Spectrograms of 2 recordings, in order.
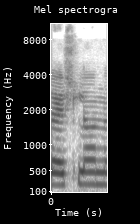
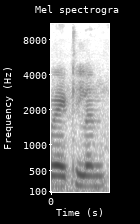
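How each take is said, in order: First: The middle consonant is a 'sh' sound. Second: The middle consonant is a 'k' sound. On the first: "मेरे हिसाब से तो एशलॉन होती है" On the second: "हम भी पहले यही बोलते थे"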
